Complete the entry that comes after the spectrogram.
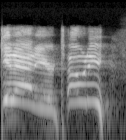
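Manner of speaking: very high, rough, ragged put-on screech. Acting out how a player treats reporters, do it imitating Baker screaming. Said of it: "Baker's like screaming at reporters".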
